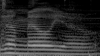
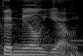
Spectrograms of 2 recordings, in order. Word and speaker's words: D'Amelio: I really cannot pronounce the last names of Charlie and Dixie. What is it? – D'Amelio. – D'Amelio.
